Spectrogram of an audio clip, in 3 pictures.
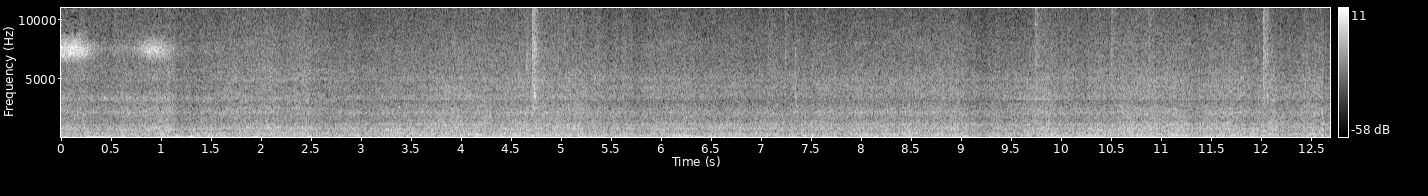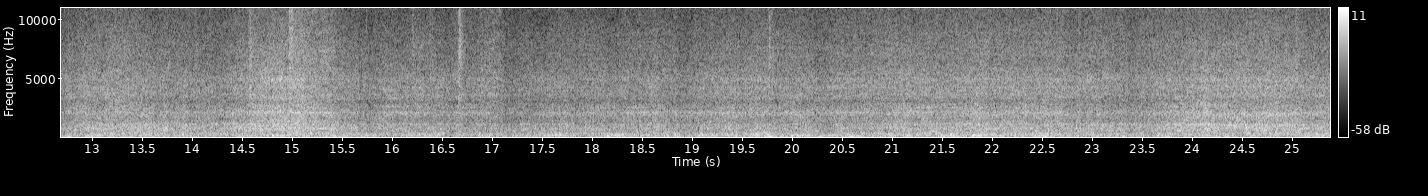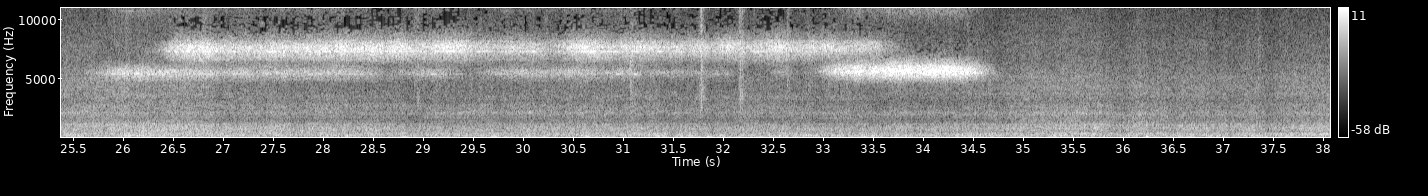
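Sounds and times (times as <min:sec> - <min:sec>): train wheels squealing: 0:00.0 - 0:01.2, 0:25.6 - 0:34.8
train wheels rumbling on rail: 0:00.0 - 0:38.0.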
